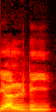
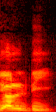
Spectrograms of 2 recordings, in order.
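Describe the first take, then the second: The two takes are said the same way.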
